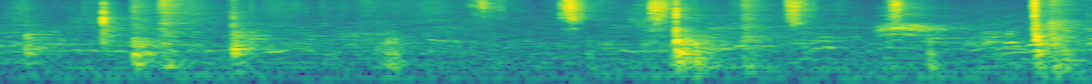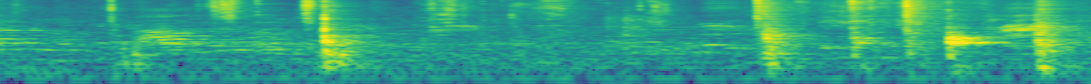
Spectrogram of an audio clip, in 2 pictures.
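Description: A large knife chops and thuds into a fish on a wet surface.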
